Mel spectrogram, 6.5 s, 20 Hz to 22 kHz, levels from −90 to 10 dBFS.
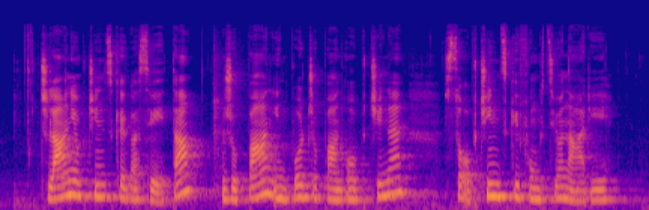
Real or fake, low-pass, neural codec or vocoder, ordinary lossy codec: real; 14.4 kHz; none; none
